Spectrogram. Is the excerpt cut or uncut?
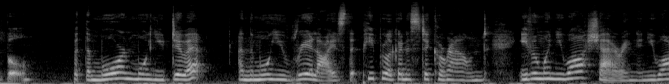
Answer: uncut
